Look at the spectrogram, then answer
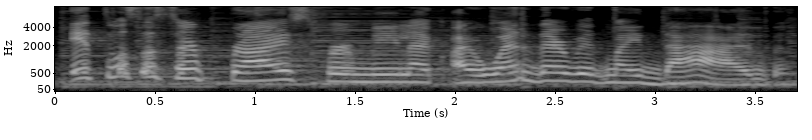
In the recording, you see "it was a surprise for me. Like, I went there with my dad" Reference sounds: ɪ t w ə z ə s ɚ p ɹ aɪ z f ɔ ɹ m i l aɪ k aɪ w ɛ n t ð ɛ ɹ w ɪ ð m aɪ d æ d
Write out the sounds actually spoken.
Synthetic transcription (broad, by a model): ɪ t w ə s ə s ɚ p ɹ aɪ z f ɔ ɹ m i l aɪ k aɪ w ɛ n t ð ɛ ɹ w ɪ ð m aɪ d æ d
